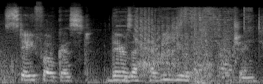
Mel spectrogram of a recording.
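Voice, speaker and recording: A woman playing a grave, commanding guide in a video game, speaking in a solemn, measured way. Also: fairly low pitch, fairly even intonation, heavy background noise, close to an everyday voice. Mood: firm. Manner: solemn, measured, urgent in danger. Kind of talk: video game character acting.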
